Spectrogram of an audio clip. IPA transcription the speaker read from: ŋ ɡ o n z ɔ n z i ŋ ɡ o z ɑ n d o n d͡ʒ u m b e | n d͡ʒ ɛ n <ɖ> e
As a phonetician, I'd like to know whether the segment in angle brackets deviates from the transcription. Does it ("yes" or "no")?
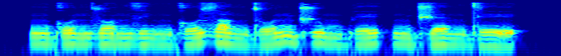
yes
